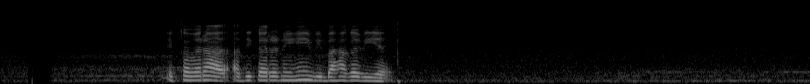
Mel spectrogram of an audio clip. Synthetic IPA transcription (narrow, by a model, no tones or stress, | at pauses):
ekəʋəɾəa̰d̪ʱikəɾəneɦeʋibaɦaɡəʋijə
